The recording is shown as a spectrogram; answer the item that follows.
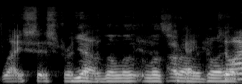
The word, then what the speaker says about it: Lysistrata: Have you ever read the play Lysistrata, which I'm told is pronounced Lysistrata?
